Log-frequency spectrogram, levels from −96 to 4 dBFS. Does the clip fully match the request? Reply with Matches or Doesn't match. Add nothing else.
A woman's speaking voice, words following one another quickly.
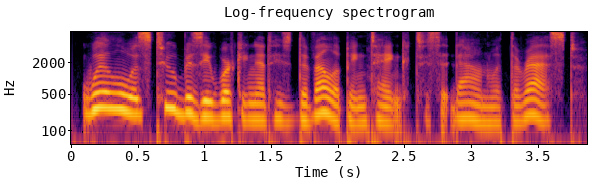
Matches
